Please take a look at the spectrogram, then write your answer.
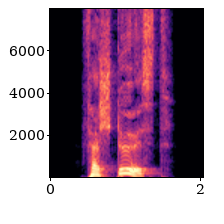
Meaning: second/third-person singular present of verstoßen
- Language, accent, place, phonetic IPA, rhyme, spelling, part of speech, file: German, Germany, Berlin, [fɛɐ̯ˈʃtøːst], -øːst, verstößt, verb, De-verstößt.ogg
